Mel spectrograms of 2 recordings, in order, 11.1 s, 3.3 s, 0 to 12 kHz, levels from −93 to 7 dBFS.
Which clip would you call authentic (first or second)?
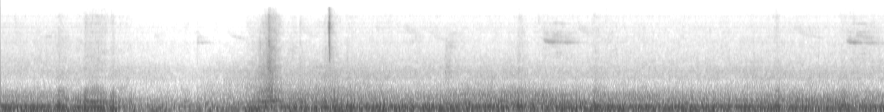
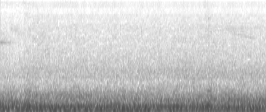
second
